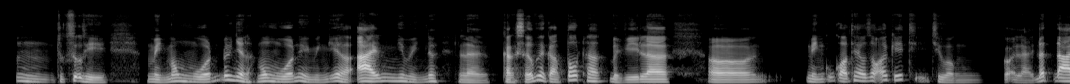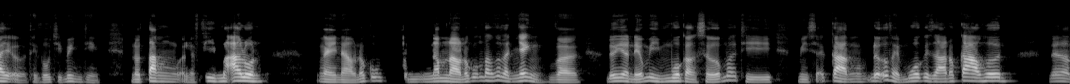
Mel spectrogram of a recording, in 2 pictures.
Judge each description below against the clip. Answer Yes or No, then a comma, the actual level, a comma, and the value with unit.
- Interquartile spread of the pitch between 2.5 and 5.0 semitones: No, wide, 5.5 semitones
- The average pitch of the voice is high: No, low, 130 Hz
